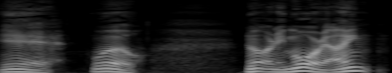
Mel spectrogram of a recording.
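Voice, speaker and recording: Guy doing a gruff working class brit pub owner, laconic and slangy, audiobook style. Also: mid-range voice, animated, slow, a bit bright, dry recording, studio quality. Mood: matter-of-fact. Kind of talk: audiobook character acting.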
